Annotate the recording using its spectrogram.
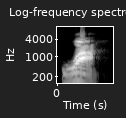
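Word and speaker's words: は: O Ra, quando ele estiver na função de tópico, a gente vai ver isso mais à frente, ainda nessa aula, ele vai pronunciar como Wa, Wa.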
